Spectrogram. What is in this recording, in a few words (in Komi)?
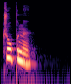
"тшупны", Komi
